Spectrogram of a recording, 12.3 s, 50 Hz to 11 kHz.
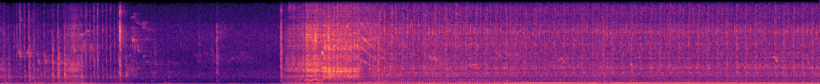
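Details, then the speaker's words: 1962 Hyster Pioneer 60 forklift, cold start after Zenith single-barrel carburetor rebuild, choke worked by hand: cranks, catches and settles into steady even low idle, no knocks or stumbles; runs like a top. "we need this to say it does run and it runs like a top so you'll see this again"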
